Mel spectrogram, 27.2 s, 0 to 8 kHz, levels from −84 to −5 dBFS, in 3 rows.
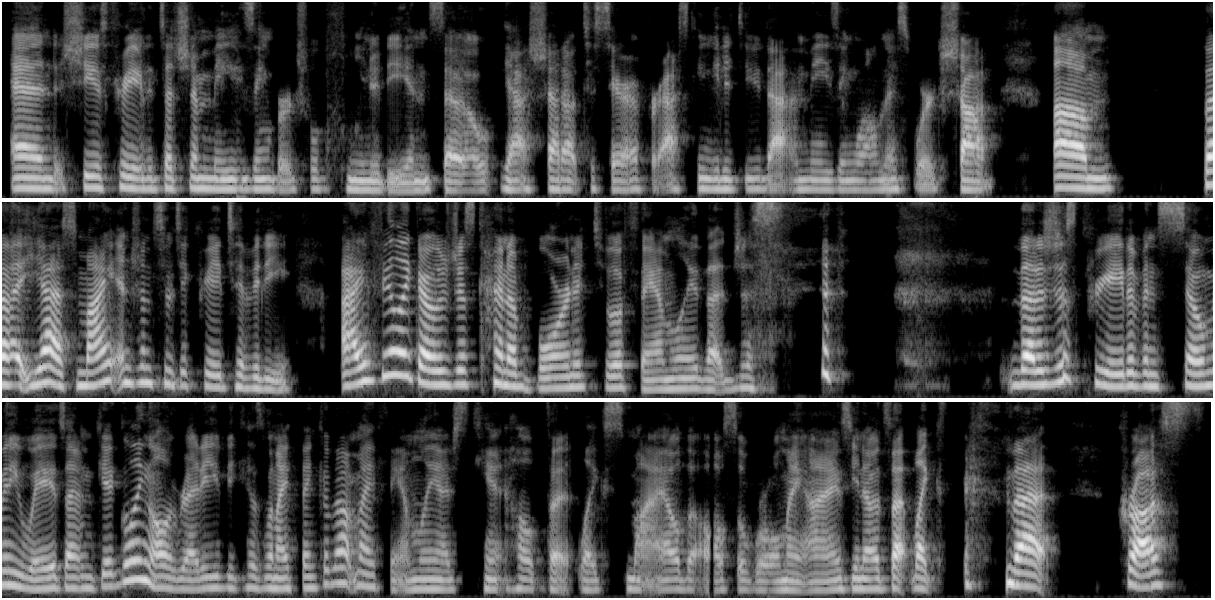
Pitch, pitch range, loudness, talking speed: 160 Hz, 145-190 Hz, -23 LUFS, 185 wpm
